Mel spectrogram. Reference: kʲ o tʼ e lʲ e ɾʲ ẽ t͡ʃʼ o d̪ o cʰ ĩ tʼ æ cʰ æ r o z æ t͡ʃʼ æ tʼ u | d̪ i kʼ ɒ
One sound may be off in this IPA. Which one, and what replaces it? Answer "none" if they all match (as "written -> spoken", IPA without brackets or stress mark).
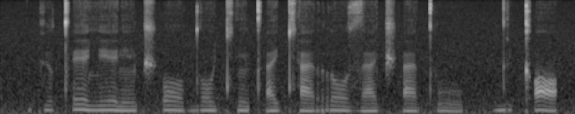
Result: none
